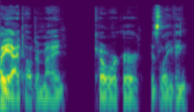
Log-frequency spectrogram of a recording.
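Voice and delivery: ordinary delivery

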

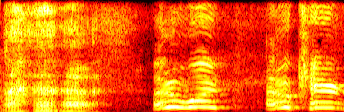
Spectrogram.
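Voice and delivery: high, loud joking yell; mock shout. Telling his wife to shut up, high mock shout. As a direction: blow up at the wife for fun. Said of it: "I was like".

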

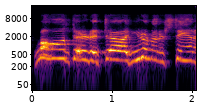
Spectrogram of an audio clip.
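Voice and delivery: high-pitched mock teen protest; hammed-up defensive teen outburst; defensive teenager. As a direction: whine back at mom, talking over her in nonsense syllables. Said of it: "you get all defensive".

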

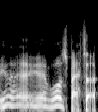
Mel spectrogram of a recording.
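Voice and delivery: convince yourself it was good; forced approval. Retold or imitated. Fan after Attack of the Clones, high half-hearted approval. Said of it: "I thought".

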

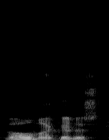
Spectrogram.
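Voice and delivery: normal talking voice

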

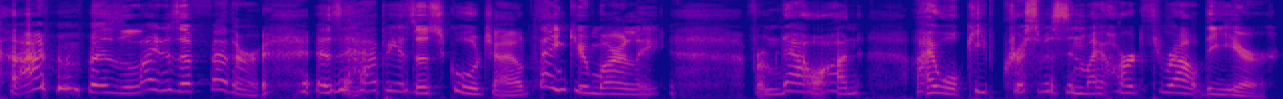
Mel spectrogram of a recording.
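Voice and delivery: high-pitched elated character voice; joyful Scrooge. A narrator's reading. Old miser rejoices on waking in his bed, high elated voice. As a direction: overflow with relief, pitched high throughout.

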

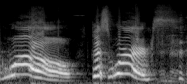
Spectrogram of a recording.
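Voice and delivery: high, loud laughing amazement; delighted disbelief, breaking into a laugh; amazed whoa. Retold or imitated. Telling the church how the Harvard shirt worked, amazed and laughing.

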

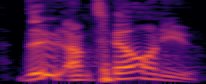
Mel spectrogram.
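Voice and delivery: ordinary talk, nothing marked

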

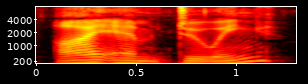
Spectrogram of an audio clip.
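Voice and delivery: each koan slow and deliberate; measured, unhurried recitation; slow demo reading. Shown as a demonstration. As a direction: lay out every phrase slowly with pauses. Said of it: "So look at these koans".

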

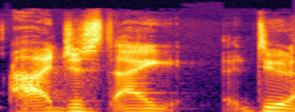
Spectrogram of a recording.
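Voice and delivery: usual speaking voice

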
